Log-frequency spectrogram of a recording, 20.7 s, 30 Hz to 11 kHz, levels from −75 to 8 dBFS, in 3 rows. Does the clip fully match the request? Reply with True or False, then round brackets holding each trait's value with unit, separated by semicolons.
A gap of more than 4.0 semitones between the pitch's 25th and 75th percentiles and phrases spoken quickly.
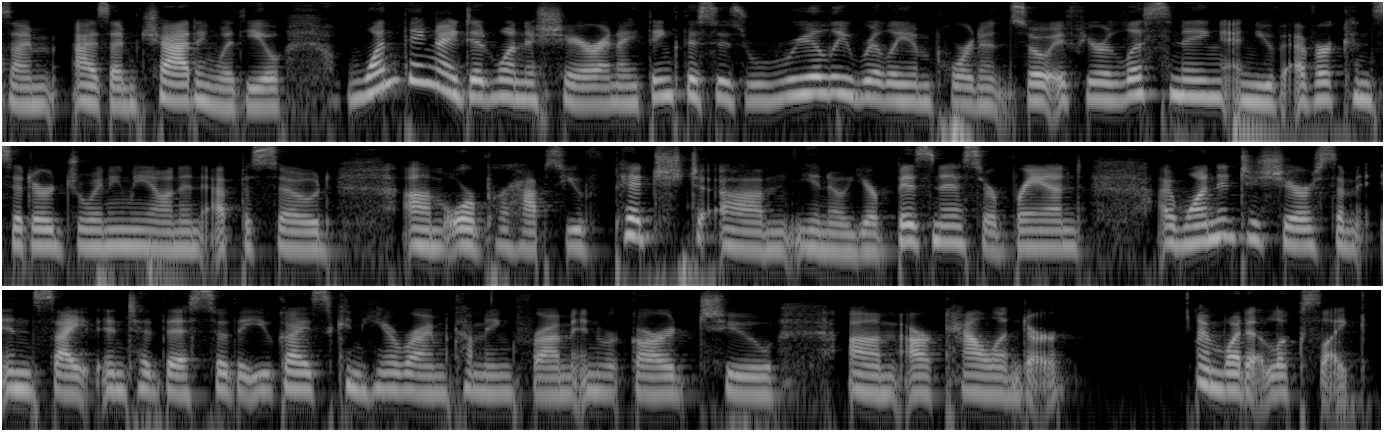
False (3.6 semitones; 220 wpm)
